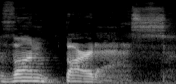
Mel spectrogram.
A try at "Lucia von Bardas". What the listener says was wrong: Bardis. There's no two S's. No, it's not a Bard ass.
